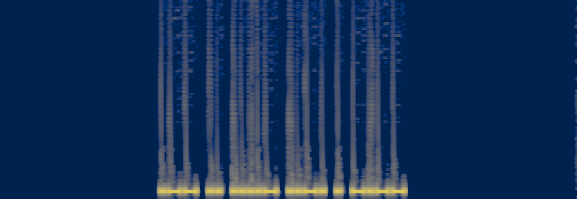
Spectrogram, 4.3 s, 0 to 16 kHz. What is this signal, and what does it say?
Morse code, heard as a keyed tone, about 40 wpm, 700 Hz. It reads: WI4FEY
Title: USA Call Signs - 6 Characters - 6x Character Spacing - 40wpm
